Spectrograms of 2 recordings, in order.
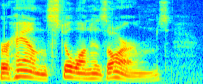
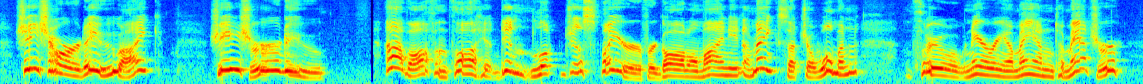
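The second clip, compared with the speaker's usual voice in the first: squeaky emphatic voice, higher; 8 semitones higher than usual. Reading aloud an old ferryman's reply: squeaky, emphatic voice. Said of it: "with all the emphasis possible in his squeaky voice".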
